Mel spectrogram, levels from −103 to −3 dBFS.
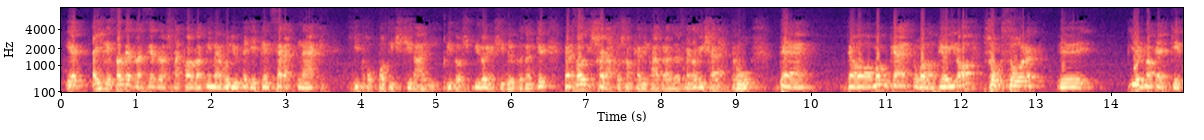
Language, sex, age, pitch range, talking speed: Hungarian, male, 40-59, 100-135 Hz, 150 wpm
